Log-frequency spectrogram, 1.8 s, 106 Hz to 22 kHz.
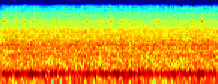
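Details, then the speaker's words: Home server case (Atom D525, three WD 1 TB Caviar Blacks, 80 GB SATA drive) with Antec three-speed fan switched from low to high: steady loud airy rush with constant low hum, no wobble or ticking; fan running normally on high. "I have an antec uh 3p fan in here I have it on low right now but if I put it on high it can get quite"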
